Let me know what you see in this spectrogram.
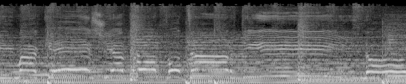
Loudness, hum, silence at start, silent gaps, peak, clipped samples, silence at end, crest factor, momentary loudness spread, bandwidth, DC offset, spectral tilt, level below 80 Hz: -14 LUFS; none; 0 s; none; -2 dBFS; under 0.1%; 0 s; 12 dB; 3 LU; 19 kHz; under 0.1%; -5 dB/octave; -26 dBFS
